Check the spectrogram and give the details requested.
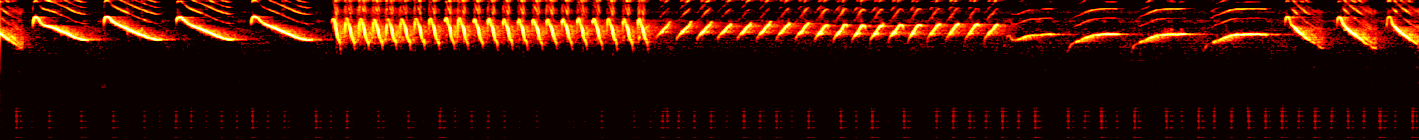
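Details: Canary singing a rich song with imitated prenjak and ciblek phrases: sharp downslurred whistles repeated, then a fast buzzy trill, then a quicker series of rising notes, ending in upswept whistles; faint low rhythmic pulsing underneath.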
